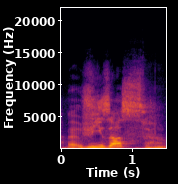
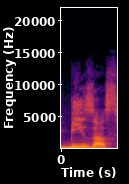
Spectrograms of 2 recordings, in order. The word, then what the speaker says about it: Визас: Основателем Византии считался Визас, другое произношение Бизас или Виз, древний герой.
